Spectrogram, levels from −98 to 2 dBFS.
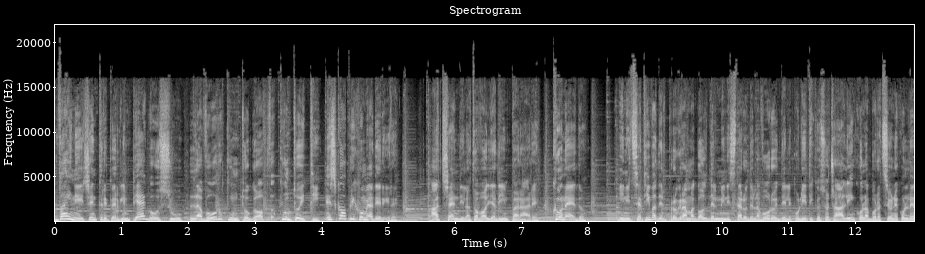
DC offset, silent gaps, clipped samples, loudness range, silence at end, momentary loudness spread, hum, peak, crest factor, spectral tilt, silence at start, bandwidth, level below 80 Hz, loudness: under 0.1%; none; under 0.1%; 1 LU; 0 s; 4 LU; none; -4 dBFS; 12 dB; -5 dB/octave; 0 s; 18 kHz; -36 dBFS; -15 LUFS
